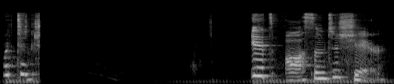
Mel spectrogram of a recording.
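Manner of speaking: usual speaking voice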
